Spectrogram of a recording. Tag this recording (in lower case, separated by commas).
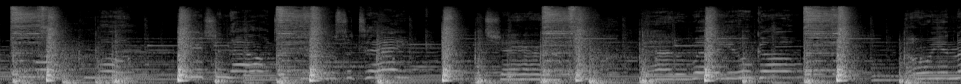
playing snare drum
